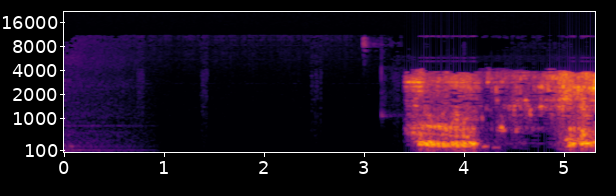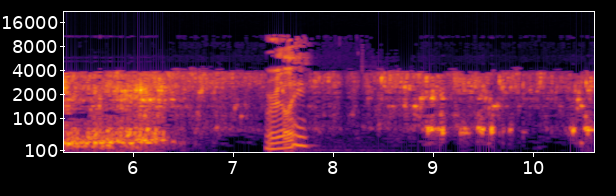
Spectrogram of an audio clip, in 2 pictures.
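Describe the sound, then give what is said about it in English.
A toilet flushes, played back from a phone call sent in by a caller: a loud rushing roar of water after a few seconds of silence, gurgling and swirling to the end, while a voice briefly speaks over it. “Somebody, somebody sent me a toilet flush.”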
